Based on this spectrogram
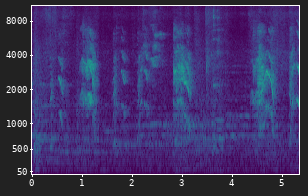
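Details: Rose-ringed parakeet (Psittacula krameri) eating guava gives harsh, scratchy chattering notes with a few sharper squawks, irregular over five seconds, against a low background hum.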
